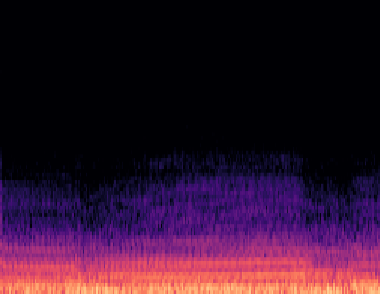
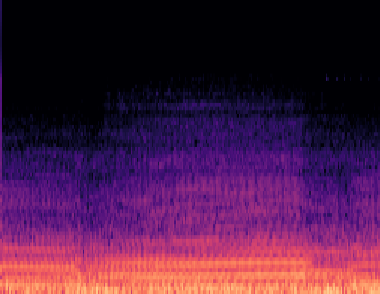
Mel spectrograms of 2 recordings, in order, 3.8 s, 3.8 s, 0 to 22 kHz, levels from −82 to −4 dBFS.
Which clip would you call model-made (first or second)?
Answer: first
